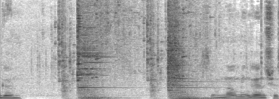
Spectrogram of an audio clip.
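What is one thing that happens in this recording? A metal wrench strikes a wooden wall with dull thuds.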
